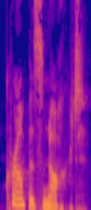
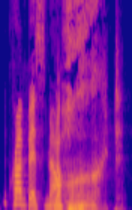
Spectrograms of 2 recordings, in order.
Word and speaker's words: Krampusnacht: Yeah, you're German, aren't you? How do you say it? – Krampusnacht. – Krampusnacht. – Nacht.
